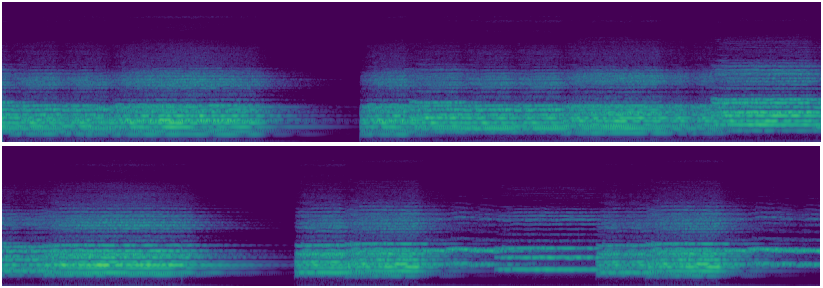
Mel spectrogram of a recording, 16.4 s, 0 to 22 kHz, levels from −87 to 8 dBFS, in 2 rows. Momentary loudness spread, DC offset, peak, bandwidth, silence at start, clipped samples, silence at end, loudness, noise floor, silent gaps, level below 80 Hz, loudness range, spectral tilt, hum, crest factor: 10 LU; under 0.1%; -12 dBFS; 8.6 kHz; 0 s; under 0.1%; 0 s; -28 LUFS; -64 dBFS; none; -80 dBFS; 5 LU; -6 dB/octave; none; 18 dB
